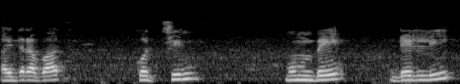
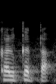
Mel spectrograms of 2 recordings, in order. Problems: constant background noise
